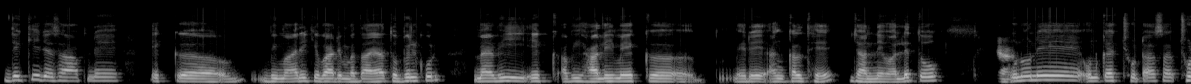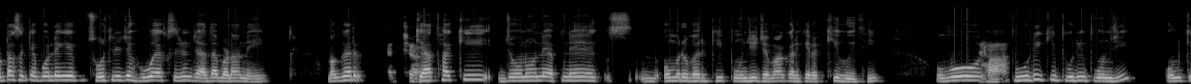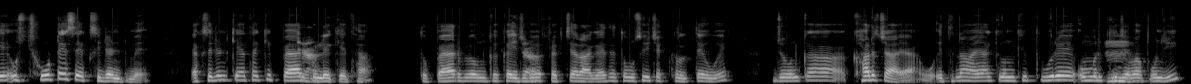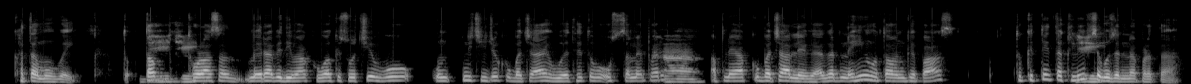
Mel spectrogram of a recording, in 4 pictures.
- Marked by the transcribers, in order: distorted speech; in English: "एक्सीडेंट"; in English: "एक्सीडेंट"; in English: "एक्सीडेंट"; tapping
- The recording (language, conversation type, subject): Hindi, unstructured, आजकल पैसे बचाना इतना मुश्किल क्यों हो गया है?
